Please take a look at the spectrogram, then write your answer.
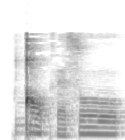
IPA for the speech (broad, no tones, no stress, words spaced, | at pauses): ŋ͡ǃɔkʰɛs o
